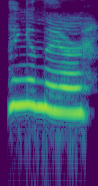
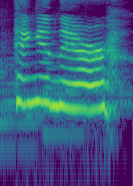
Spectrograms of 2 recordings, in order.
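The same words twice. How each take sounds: First: It is said flat, with little energy. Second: It is said with somewhat more energy.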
